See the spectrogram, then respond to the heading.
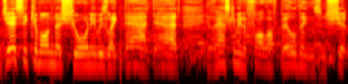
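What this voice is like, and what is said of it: Imitates another person's voice. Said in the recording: “that was my Tony Kern impression. Not bad, huh? I do a really good Tony Kern.”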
